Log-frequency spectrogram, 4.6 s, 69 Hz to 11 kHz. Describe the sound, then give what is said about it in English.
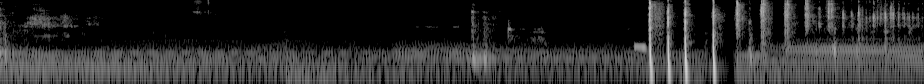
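Dice are rolled for an intelligence investigation check, giving 11, clattering across a hard surface near the end: a burst of several sharp clicks followed by quicker, softer taps as they settle, over a steady low background hum. “Let me get my dice.”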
